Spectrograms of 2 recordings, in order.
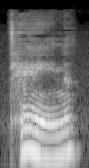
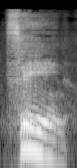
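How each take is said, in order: First: The word begins with a plain t sound. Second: The word begins with a hissing ts sound. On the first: The speaker calls it wrong. "They'll pronounce it Tain. That's wrong" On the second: The speaker calls it right. "You need to have a T S sound. Zane. Zane. That's correct"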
